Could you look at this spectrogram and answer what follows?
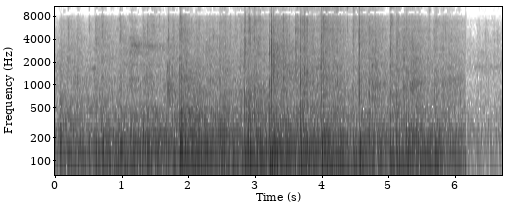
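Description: Horse cantering on sand arena footing: dull, irregular hoofbeats, loudest as it passes close, cutting off suddenly about six seconds in.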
